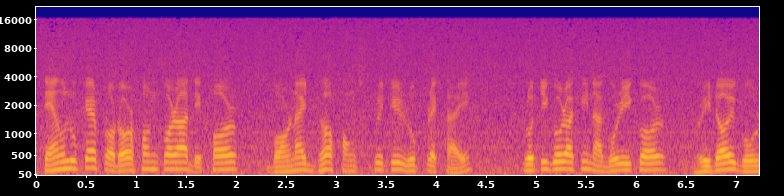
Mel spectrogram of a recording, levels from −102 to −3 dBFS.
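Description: No technical faults are audible.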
